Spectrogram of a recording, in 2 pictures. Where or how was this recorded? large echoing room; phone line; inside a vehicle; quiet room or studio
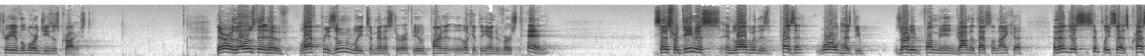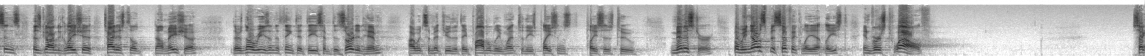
large echoing room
